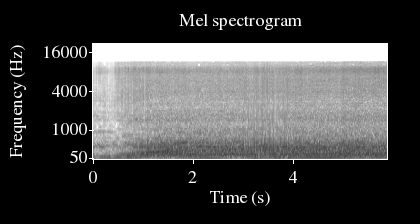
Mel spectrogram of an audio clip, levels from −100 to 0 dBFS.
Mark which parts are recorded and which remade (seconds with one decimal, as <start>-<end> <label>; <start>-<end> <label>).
0.0-1.1 remade; 1.1-3.0 recorded; 3.0-3.9 remade; 3.9-5.9 recorded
